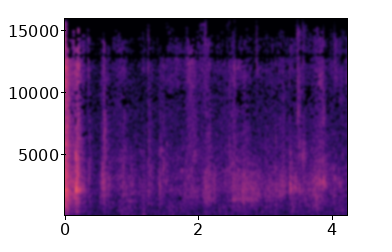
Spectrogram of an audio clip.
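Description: Close-up chewing of burrito mouthfuls, with soft wet mouth sounds and scattered faint clicks. A short, sharp crackle sounds right at the start and is the loudest thing.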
